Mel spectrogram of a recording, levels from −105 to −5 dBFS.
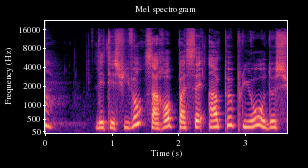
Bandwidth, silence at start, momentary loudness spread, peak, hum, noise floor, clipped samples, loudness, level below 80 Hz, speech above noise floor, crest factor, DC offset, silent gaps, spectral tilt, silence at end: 17 kHz; 0 s; 7 LU; -6 dBFS; none; -64 dBFS; under 0.1%; -23 LUFS; -74 dBFS; 41 dB; 18 dB; under 0.1%; none; -5 dB/octave; 0 s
